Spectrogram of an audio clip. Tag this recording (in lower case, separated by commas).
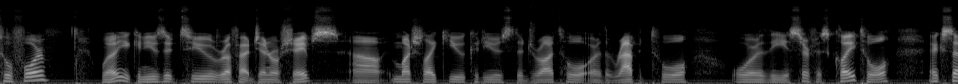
speech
